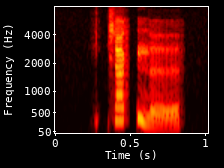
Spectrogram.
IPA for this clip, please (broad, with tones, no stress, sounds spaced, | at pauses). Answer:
c a˦˥ k̚ ŋ əː˨˩˨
